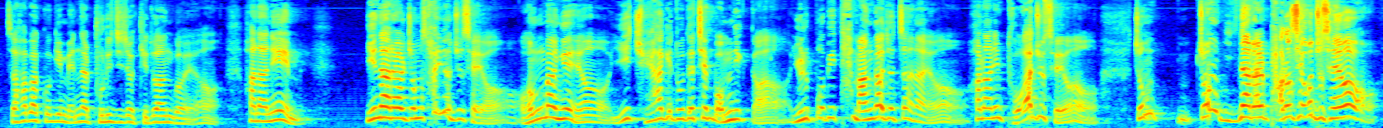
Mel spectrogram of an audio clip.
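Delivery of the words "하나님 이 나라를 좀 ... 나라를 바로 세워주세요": high, loud pleading cry to God; a desperate prophet's wailing plea; crying out in prayer. Retold or imitated. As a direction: beg God loudly and slowly, near tears. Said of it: "막 부르짖어 눈물로 기도한 겁니다".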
